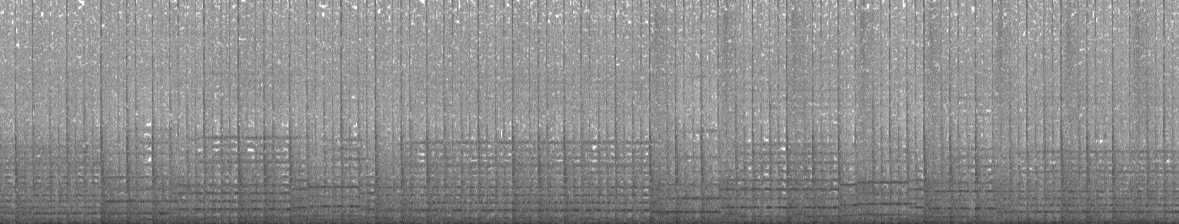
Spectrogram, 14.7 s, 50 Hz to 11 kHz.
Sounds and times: Bass 0.0 - 14.7
Choir 0.0 - 14.7
Drums 0.0 - 14.7
Flute 0.0 - 14.7
Pad 0.0 - 14.7
Strings 0.0 - 14.7

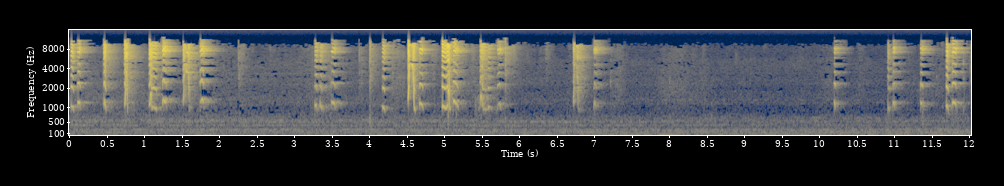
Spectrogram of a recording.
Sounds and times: Dog playing with a squeaky toy 0.0 - 2.0
Dog playing with a squeaky toy 3.3 - 5.9
Dog playing with a squeaky toy 6.7 - 7.2
Dog playing with a squeaky toy 10.9 - 12.0

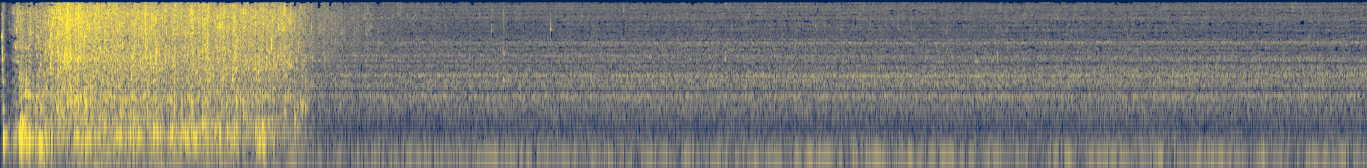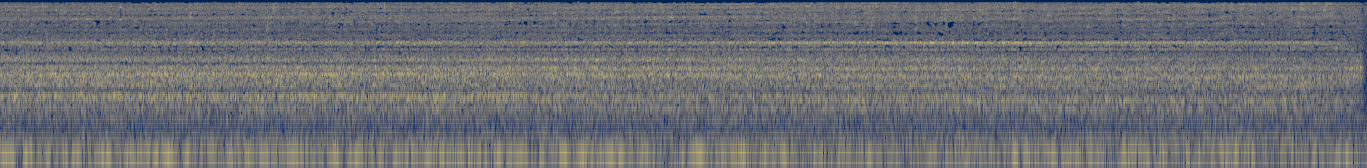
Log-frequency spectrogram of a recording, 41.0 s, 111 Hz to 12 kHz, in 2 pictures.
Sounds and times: water closed toilet splash 0.0 - 5.6

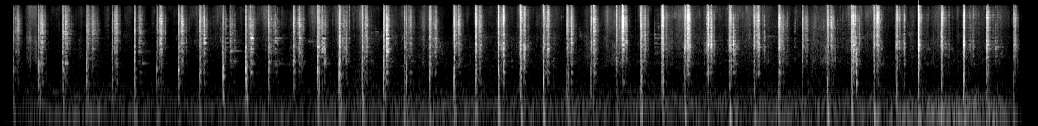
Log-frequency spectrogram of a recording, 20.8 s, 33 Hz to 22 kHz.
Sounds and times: Spitting with shovel in soil 0.3 - 20.4

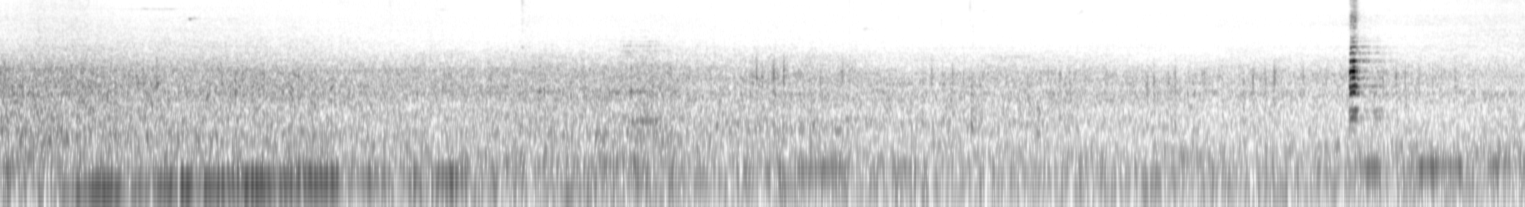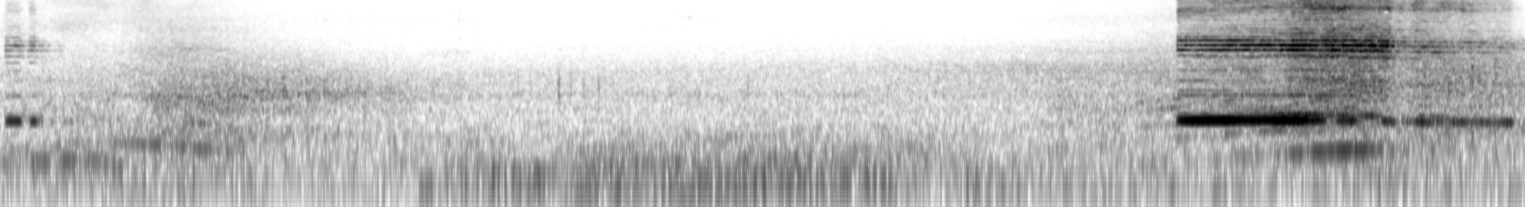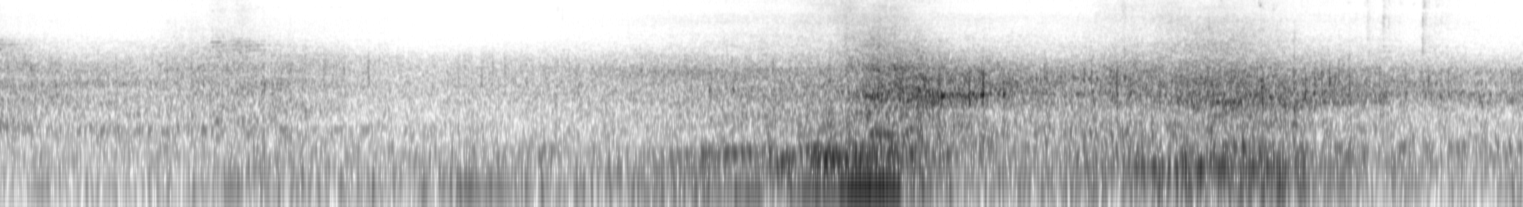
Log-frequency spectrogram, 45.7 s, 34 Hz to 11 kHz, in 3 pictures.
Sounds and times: Trucks And Cars 0.0 - 45.7

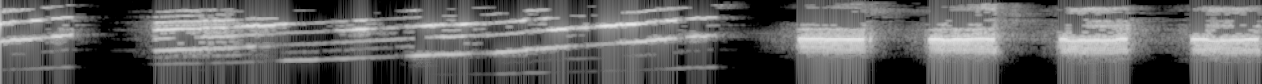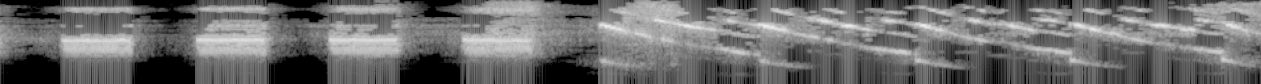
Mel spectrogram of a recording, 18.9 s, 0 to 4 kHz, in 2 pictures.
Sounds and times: car alarm slowly dying out 0.0 - 18.9

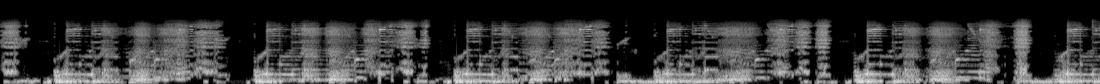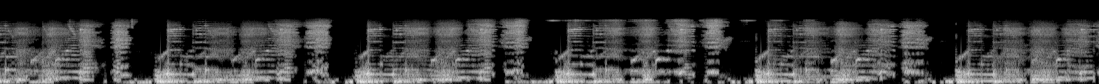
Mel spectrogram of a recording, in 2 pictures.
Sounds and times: glitchy rhythm 0.0 - 21.9

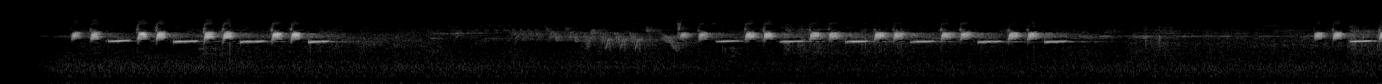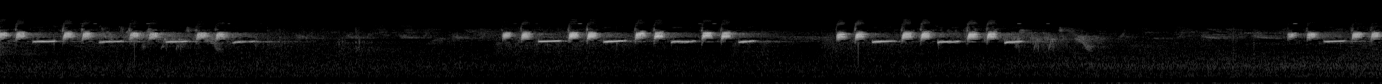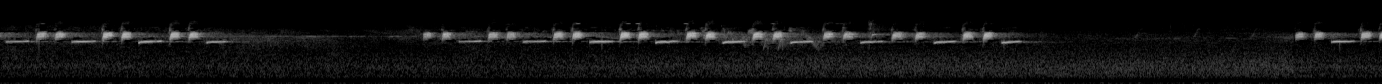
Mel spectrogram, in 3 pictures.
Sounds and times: great tit singing a three-part verse 25.4 - 30.1
great tit singing a three-part verse 31.7 - 38.0

